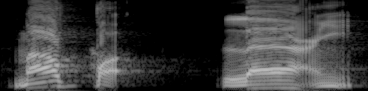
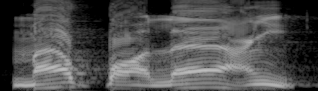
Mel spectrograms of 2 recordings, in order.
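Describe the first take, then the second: First: There is a short break inside the word. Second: The word flows on without any break. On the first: The speaker calls it wrong. "Contoh yang terjeda" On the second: The speaker calls it right. "tidak ada jeda"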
